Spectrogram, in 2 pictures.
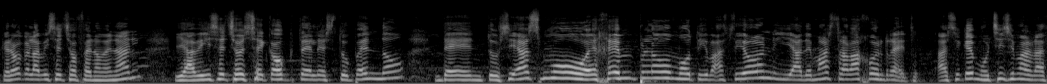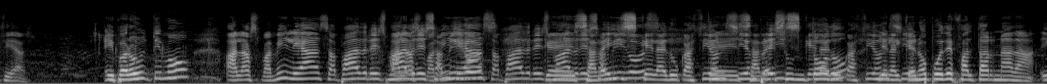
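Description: The audio carries a doubled audio track from 13.99 s to 19.73 s. A second full-band copy runs about one and a half seconds behind the original, roughly 5 dB quieter. It repeats the material cleanly, with no decay or room colour, so it does not sound like a natural echo. The copy cuts in abruptly at 13.99 s and drops out just as sharply at 19.73 s. The likely cause is the same audio being captured again by a slower path.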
